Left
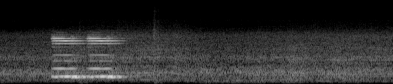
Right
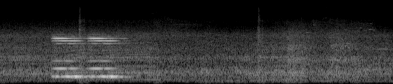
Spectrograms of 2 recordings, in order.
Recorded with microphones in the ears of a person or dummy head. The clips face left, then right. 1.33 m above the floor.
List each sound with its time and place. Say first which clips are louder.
0.5 s a car horn: left 2 dB; 35° left (ahead or behind), 8 m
